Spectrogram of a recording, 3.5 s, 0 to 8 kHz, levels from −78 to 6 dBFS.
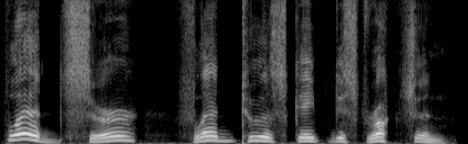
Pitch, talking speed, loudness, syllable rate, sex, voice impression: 185 Hz, 100 wpm, -17 LUFS, 3.2 syllables/s, male, very masculine, slightly old, very thick, slightly tensed, slightly weak, slightly bright, hard, muffled, slightly halting, raspy, cool, slightly intellectual, slightly refreshing, sincere, calm, very mature, slightly friendly, slightly reassuring, unique, very wild, sweet, lively, strict, intense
